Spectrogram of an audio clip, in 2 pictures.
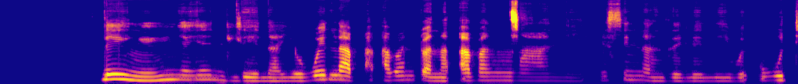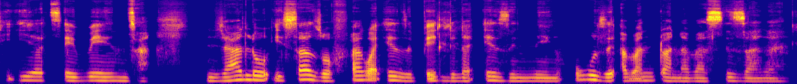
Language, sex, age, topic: North Ndebele, female, 25-35, health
